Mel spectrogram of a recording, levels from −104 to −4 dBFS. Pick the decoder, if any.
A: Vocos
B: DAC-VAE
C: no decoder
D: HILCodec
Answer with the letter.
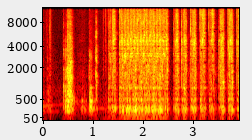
C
